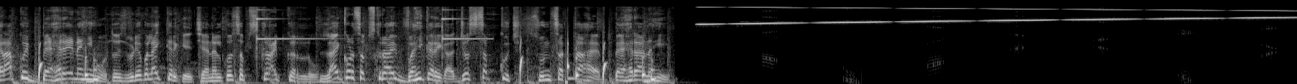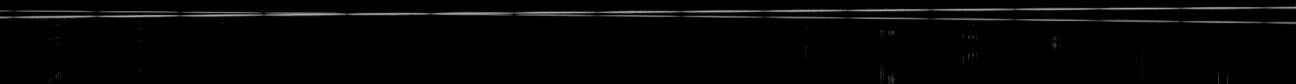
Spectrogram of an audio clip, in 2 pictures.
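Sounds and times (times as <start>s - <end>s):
pure high-pitched test tones: 0.4s - 1.1s, 2.6s - 3.4s, 4.4s - 6.7s.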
